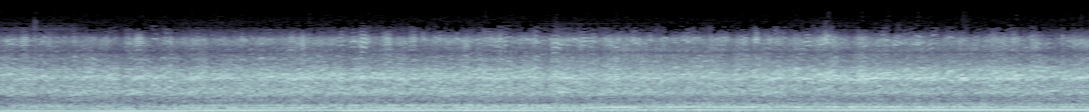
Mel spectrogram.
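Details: Thousands of Canada geese at Cheam Wetlands near Chilliwack, BC, call together in a continuous roar of honks. Low steady humming tones sit beneath the flock.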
